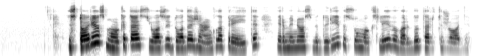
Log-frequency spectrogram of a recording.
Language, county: Lithuanian, Šiauliai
